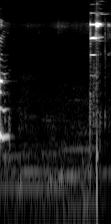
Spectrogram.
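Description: A steel drive axle on an Acura TSX is tapped into the transmission and seats properly. A low hum runs under the clip, then a single sharp, bright metallic clink rings out near the end as the axle clicks into place.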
